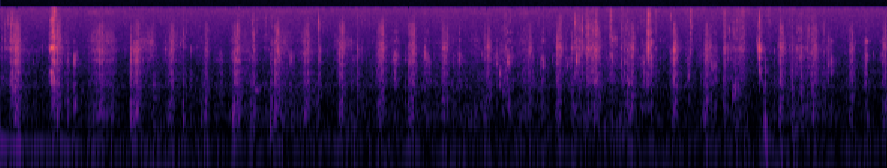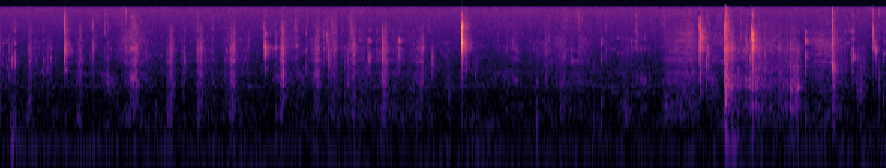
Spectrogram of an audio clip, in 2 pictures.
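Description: A man chewing a mouthful of Chinese takeout food, broccoli among it, close to the microphone: irregular wet clicks and smacks several times a second, with a few louder ones near the end.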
